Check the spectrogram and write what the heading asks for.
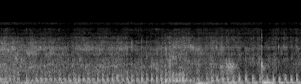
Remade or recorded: remade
